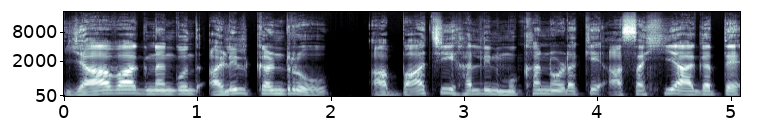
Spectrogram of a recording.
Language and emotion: Kannada, disgusted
